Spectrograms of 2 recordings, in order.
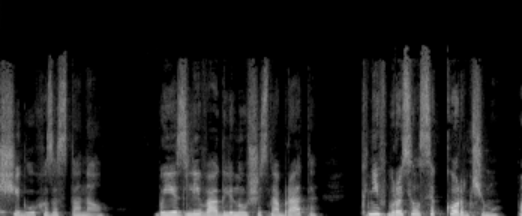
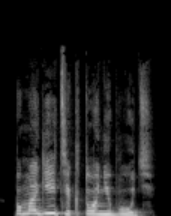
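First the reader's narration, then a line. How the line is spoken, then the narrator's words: Shouting. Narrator (Russian): крикнул Скейф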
